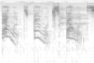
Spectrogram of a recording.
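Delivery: irritating, squeaky, very high little mouse voice. Describing the thought that keeps running through the back of the head, as a really annoying mouse voice. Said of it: "Like this really annoying mouse".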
